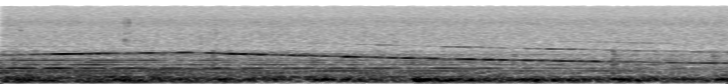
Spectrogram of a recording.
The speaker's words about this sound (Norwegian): Nå kommer det faktisk en ambulanse forbi akkurat idet jeg spiller inn her. Det var veldig rart. Wow. Det var veldig rart. Ok, Jeg vet ikke om du hørte det, men akkurat når jeg spilte inn her nå, så kom det faktisk en ambulanse kjørende forbi.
